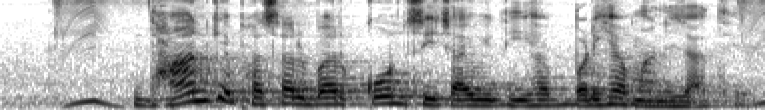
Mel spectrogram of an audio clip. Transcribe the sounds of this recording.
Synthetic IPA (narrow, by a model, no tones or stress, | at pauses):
d̪ʱaːnkepʰɐsəlpɐɾkoːnsiːt͡ʃaːʋid̪ʱiɦɐbɐɽ̤ijamaːned͡ʒa̰ːt̪ɦeː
